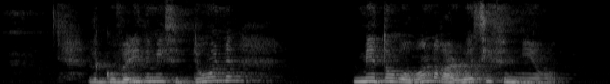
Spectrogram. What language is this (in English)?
Kabyle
